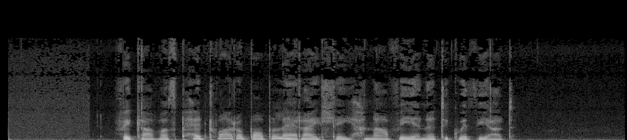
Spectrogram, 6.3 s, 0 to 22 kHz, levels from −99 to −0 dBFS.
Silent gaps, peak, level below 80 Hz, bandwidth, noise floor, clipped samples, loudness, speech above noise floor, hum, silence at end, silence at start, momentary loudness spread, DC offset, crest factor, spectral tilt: none; -16 dBFS; -58 dBFS; 16 kHz; -62 dBFS; under 0.1%; -33 LUFS; 30 dB; none; 0.25 s; 0.1 s; 6 LU; under 0.1%; 18 dB; -6.5 dB/octave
